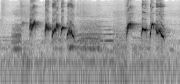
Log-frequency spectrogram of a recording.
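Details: Red-whiskered bulbul giving a morning song used to train caged birds: two phrases of quick, rich, falling whistles, with a soft, steady tonal sound between them.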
